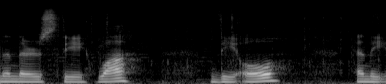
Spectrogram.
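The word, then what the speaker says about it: を: O, or... It is a wo. But it's pronounced o. Occasionally it will be said as wo.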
